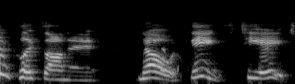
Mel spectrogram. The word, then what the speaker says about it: Thinx: So Thinx, it's spelled like Spanx, but Thinx, Thinx.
